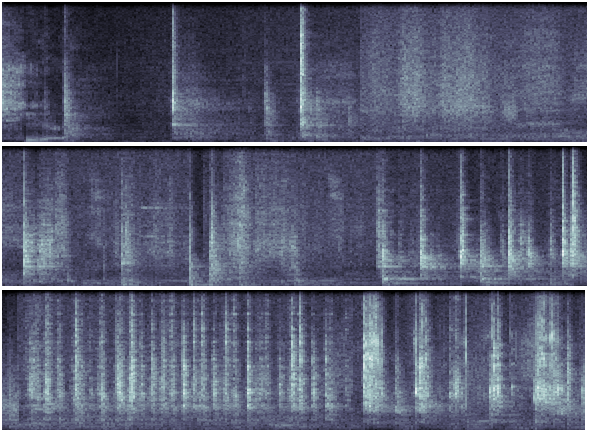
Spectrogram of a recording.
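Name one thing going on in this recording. Metal parts click and clank as a man handles them.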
